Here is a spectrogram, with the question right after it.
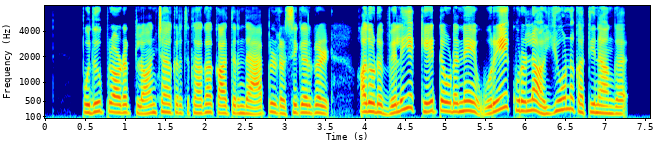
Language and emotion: Tamil, sad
